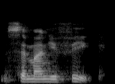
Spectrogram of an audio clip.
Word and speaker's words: C'est magnifique: He pronounces it C'est Magnifique, not C'est Magnifique. Yeah. It misses the G out, and then I did a little, comparison of other people singing it, and some other people sing it without the C'est Magnifique, and other people sing it C'est Magnifique, pronouncing the G as hard, and he drops it.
